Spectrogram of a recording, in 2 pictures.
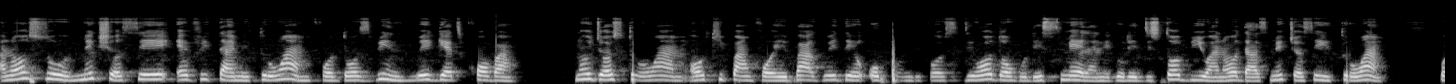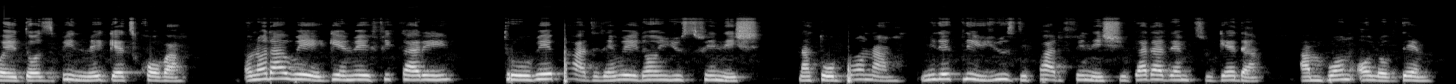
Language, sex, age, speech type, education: Nigerian Pidgin, female, 30-45, spontaneous, tertiary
